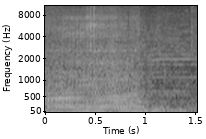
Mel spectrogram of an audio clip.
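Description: Plymouth 'Cuda V8 with a four-speed, its carburetor secondaries opened, revving hard up close with a loud, steady low roar that eases slightly after a second.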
